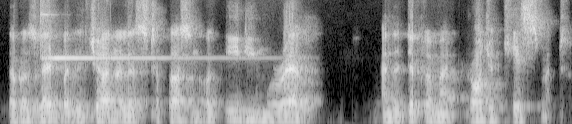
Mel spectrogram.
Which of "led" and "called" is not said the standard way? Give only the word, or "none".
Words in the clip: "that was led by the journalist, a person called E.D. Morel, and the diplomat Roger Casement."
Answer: none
